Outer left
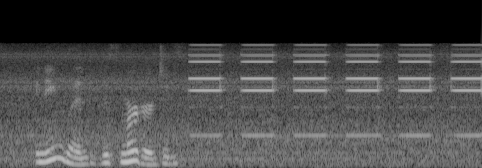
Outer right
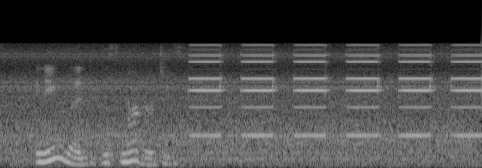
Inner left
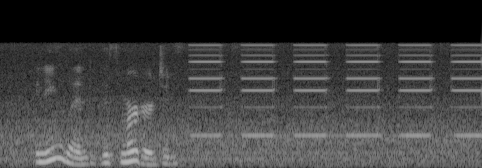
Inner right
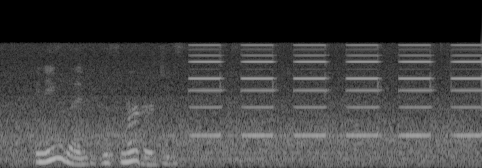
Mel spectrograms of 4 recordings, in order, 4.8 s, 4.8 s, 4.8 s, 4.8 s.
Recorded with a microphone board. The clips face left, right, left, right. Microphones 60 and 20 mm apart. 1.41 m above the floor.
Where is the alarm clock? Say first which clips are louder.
Outer right 1 dB, inner right 5 dB; 20° right (ahead or behind), 2.5 m.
